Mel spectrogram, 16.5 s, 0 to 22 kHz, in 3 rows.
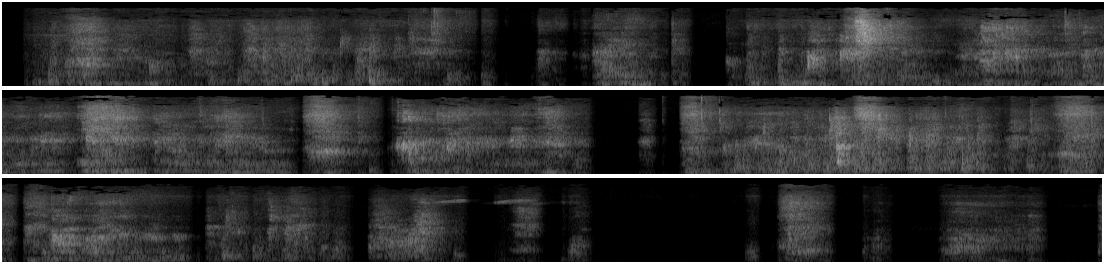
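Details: A 12-month-old female border terrier and a French bulldog of about four playing together indoors, the terrier baring her teeth to look fierce; rough growls, snorts and scuffling in dense bursts with brief silent gaps.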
